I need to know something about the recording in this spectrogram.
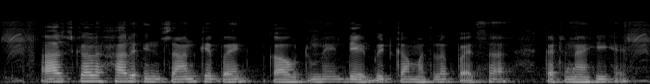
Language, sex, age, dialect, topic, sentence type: Hindi, male, 18-24, Kanauji Braj Bhasha, banking, statement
